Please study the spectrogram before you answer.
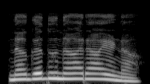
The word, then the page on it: ನಗದುನಾರಾಯಣ: kannada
